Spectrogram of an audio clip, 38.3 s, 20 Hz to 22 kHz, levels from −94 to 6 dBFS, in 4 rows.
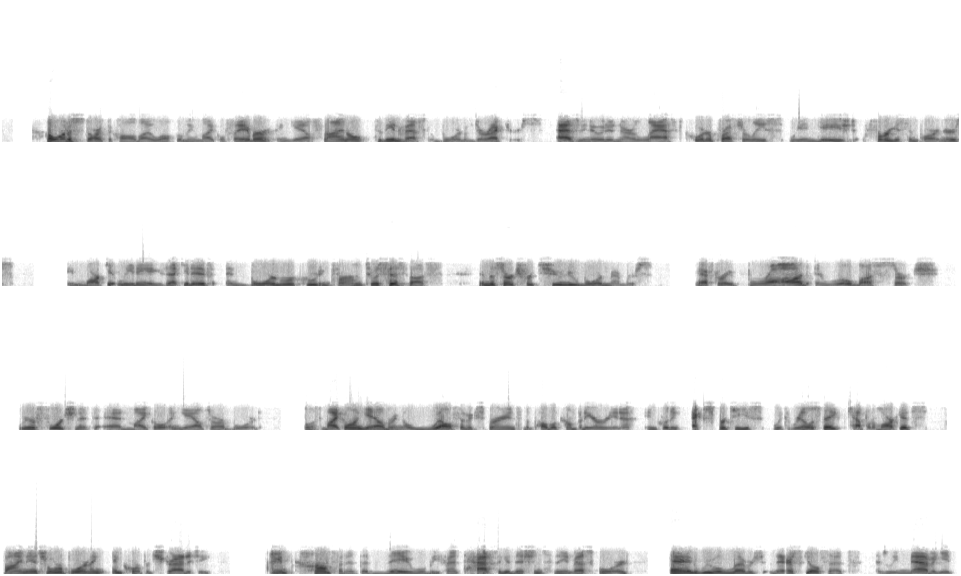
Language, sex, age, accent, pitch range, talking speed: English, male, 50-69, American, 120-170 Hz, 180 wpm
